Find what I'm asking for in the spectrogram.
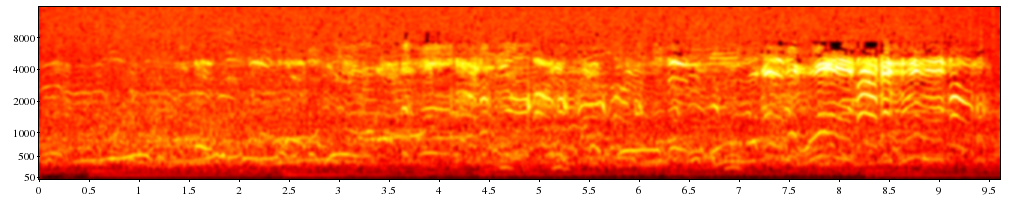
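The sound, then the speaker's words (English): Seabirds calling at a nesting colony on Gough Island in the South Atlantic: many overlapping wavering, warbling cries form a continuous chattering din over a low steady hum. “This is the sound of seabirds living on Gough Island in the South Atlantic Ocean, recorded by Rolf Dayling at the RSPB.”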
